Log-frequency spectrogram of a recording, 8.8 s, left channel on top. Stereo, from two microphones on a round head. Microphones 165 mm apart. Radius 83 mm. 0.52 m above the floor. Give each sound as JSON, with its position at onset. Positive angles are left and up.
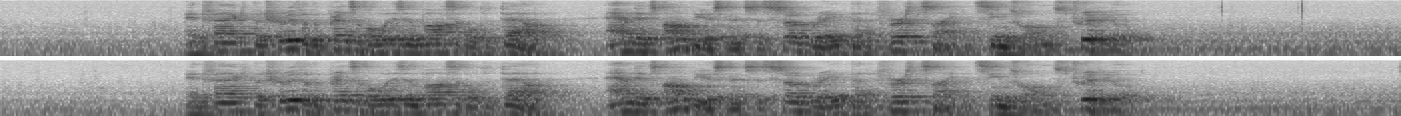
{"t": 1.1, "sound": "a man speaking", "side_deg": 35, "distance_m": 4.0}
